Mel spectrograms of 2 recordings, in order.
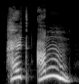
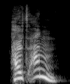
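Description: First: High, full-out yell; louder scream. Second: High, loud burst; blurted out. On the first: Bella to Jacob as he races down the street, screamed. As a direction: scream it at the driver, high and loud. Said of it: "schrie ich wieder, lauter diesmal". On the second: Bella to Jacob as she spots the parked car, blurted shout. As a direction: blurt it out sharply, raised pitch. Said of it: "stieß ich hervor". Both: A narrator's reading.

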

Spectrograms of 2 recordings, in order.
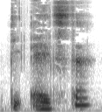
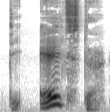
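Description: First: High, shocked disbelieving question; can't believe what she heard; incredulous. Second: Half to herself, puzzling it out; wondering. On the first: Maggie repeats in disbelief. (ungläubig, hoch und fassungslos) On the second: Second, lower repetition. (nachdenklich wiederholt) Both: Acted.

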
